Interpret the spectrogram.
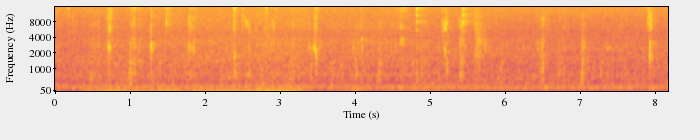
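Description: Faint, close-miked chewing of a mouthful of fermented skate sushi, with scattered small mouth clicks over a steady low hum.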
